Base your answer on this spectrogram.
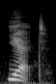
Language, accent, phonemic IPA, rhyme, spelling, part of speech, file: English, US, /jɛt/, -ɛt, yet, adverb / conjunction / verb / noun, En-us-yet.ogg
- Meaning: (adverb) Thus far; up to the present; up to some unspecified time.: In negative or interrogative use, often with an expectation or potential of something happening in the future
